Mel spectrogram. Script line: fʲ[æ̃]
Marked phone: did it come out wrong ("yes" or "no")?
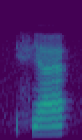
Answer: no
